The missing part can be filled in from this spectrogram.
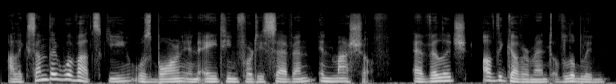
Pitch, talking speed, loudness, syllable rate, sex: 140 Hz, 165 wpm, -19 LUFS, 5.8 syllables/s, male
